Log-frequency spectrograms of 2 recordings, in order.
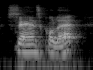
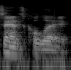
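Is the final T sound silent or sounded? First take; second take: sounded; silent. First: The final T sound is pronounced. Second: The final T sound is left silent. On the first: "I'm probably mispronouncing this" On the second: "the T's may be silent"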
